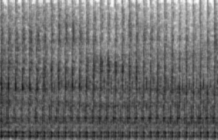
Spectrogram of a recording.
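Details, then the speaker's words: Shockwave therapy handpiece firing on the elbow to treat tennis or golfer's elbow, moved slowly along the muscle; patient says it feels weird but doesn't hurt. Rapid, evenly spaced sharp tapping pulses. "so it's not actually shocking it's sending radio frequency mhm that's creating microt trauma to the area so again we can have more um so your body can send its stem cells to the area and more blood supply and more healing and just regeneration"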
